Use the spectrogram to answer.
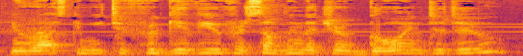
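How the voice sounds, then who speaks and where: A man's voice: high voice, steady tone, fast talker, dark tone, soft background music, close to an everyday voice. A man voicing a prim, sardonic parish priest in a comedy sketch, patient and mildly scolding. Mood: dry, scolding.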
